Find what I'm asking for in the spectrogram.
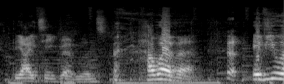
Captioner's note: laughing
